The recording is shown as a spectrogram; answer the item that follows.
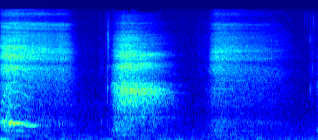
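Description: Three deep breaths, taken by someone feeling congested, come as loud, airy rushes with a snuffly, nasal edge, separated by short quiet gaps; the last breath is softer and longer.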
